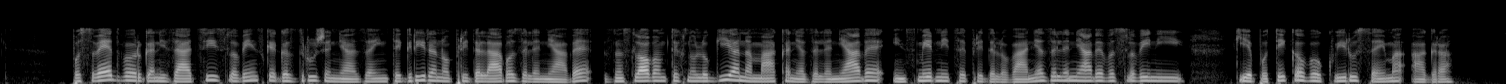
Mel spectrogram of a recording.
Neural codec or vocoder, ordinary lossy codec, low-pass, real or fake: none; none; 5.4 kHz; real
